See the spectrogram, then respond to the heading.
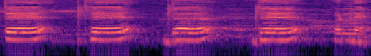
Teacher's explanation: और दंत्य व्यंजन कौन से हैं, जैसे ये वाले त वर्ग, मतलब जब हम बोलते हैं, इनका उच्चारण हम करते हैं तो जिह्वा जो है वो दांतों का जो ऊपरी वाला हिस्सा है, ऊपर वाले दांतों उनको स्पर्श करती है, तो ये हो गए दंत्य व्यंजन। मतलब दंत्य व्यंजन के उच्चारण के समय जो जिह्वा है वो हमारे ऊपर वाले दांतों को स्पर्श करती है,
